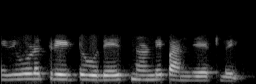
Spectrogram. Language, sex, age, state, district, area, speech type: Telugu, female, 45-60, Telangana, Nalgonda, urban, conversation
